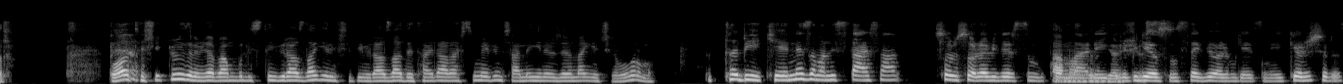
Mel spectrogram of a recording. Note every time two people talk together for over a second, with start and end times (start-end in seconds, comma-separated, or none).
10.5-11.7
